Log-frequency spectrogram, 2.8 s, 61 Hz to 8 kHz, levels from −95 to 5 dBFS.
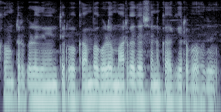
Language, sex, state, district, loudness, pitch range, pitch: Kannada, male, Karnataka, Bangalore, -17 LUFS, 100-105 Hz, 100 Hz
